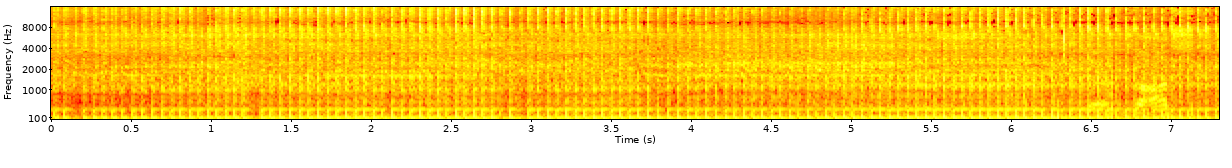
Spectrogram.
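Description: A small SYX Moto 58cc pro mini kids dirt bike engine runs steadily after a pull start, a loud, rapid, even put-put close by throughout, with a few brief rough dips.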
